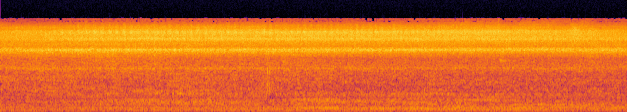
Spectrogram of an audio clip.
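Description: Steady, high-pitched insect drone that holds level throughout, over a low background rumble.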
